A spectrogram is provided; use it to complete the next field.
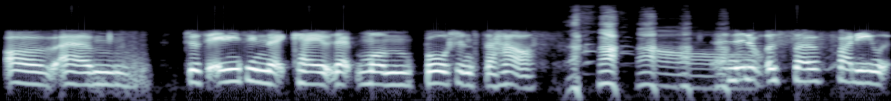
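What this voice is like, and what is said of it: South African accent. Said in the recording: “I can tell there's an accent there ... South Africa”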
